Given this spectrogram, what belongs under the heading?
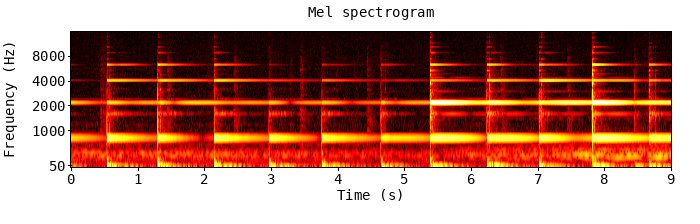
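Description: A small bell is struck about eleven times in a slow, steady rhythm, each clear ring decaying before the next, some strikes louder than others, close and with no talk.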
